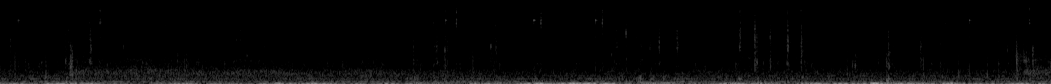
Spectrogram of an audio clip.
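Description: Computer keyboard keys clicked while playing a PC game, a near, fairly quiet stream of irregular taps and short bursts of typing over a low background hum.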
